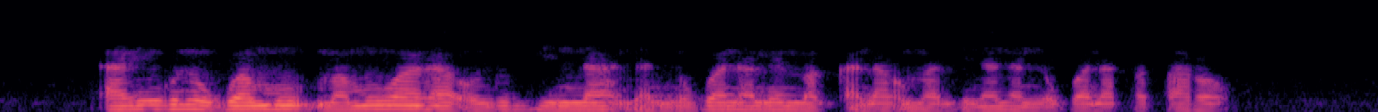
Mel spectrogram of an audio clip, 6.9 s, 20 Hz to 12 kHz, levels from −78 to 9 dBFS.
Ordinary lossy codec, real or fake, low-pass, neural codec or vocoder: Opus, 24 kbps; fake; 9.9 kHz; vocoder, 22.05 kHz, 80 mel bands, WaveNeXt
